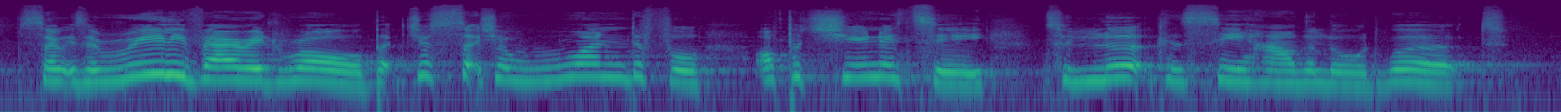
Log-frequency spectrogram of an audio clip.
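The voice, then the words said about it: English accent. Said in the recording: “another English accent”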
